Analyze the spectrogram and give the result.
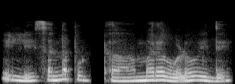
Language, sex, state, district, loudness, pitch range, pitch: Kannada, male, Karnataka, Bangalore, -13 LUFS, 170-195 Hz, 180 Hz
